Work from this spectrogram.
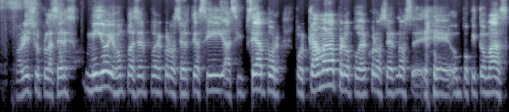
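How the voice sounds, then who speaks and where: Monotone, flat intonation at a moderate pace over a quiet background. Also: man, high pitch for a man. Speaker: pediatric cardiologist. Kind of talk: medical webinar Q&A. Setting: video call. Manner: halting, many repetitions.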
